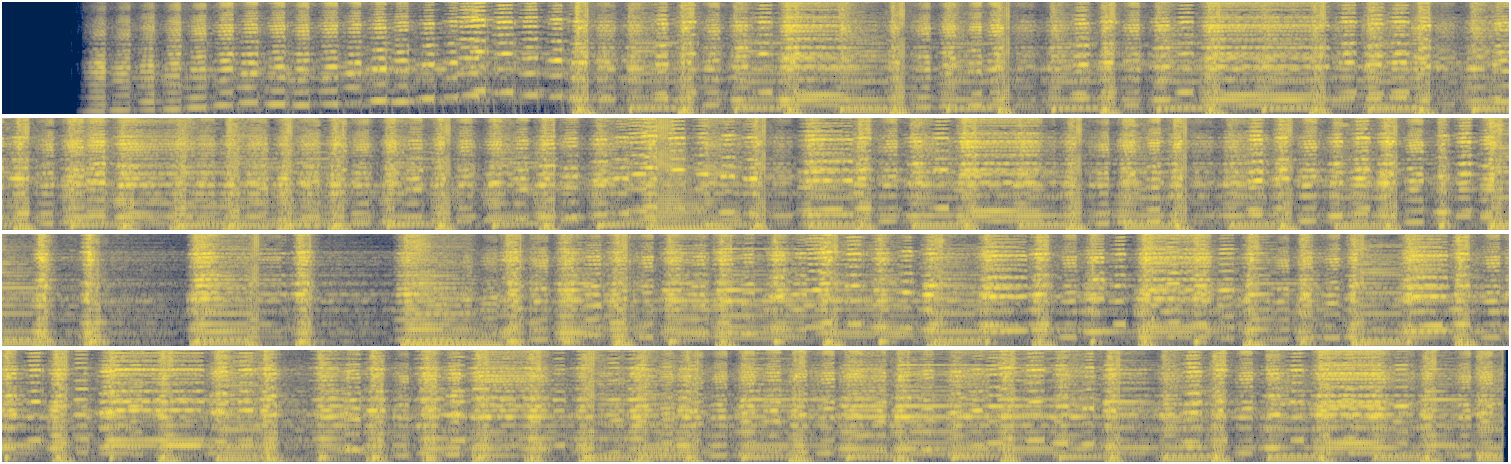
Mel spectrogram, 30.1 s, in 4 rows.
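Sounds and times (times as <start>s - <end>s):
accordion polka: 0.4s - 30.1s.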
